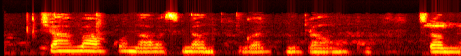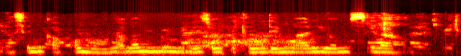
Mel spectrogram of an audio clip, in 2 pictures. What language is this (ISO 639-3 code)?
lug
